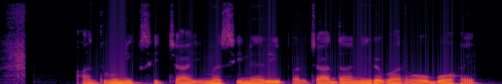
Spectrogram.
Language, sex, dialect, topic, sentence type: Magahi, male, Southern, agriculture, statement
